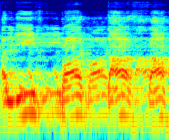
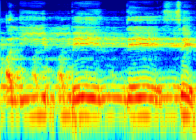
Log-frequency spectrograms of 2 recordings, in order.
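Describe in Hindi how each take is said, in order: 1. अक्षरों के नाम 'a' स्वर पर खत्म होते हैं। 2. अक्षरों के नाम 'e' स्वर पर खत्म होते हैं। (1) "इस अंदाज में पढ़ाता नजर आए" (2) "ये मजहूल तरीका, ये रॉन्ग तरीका है"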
